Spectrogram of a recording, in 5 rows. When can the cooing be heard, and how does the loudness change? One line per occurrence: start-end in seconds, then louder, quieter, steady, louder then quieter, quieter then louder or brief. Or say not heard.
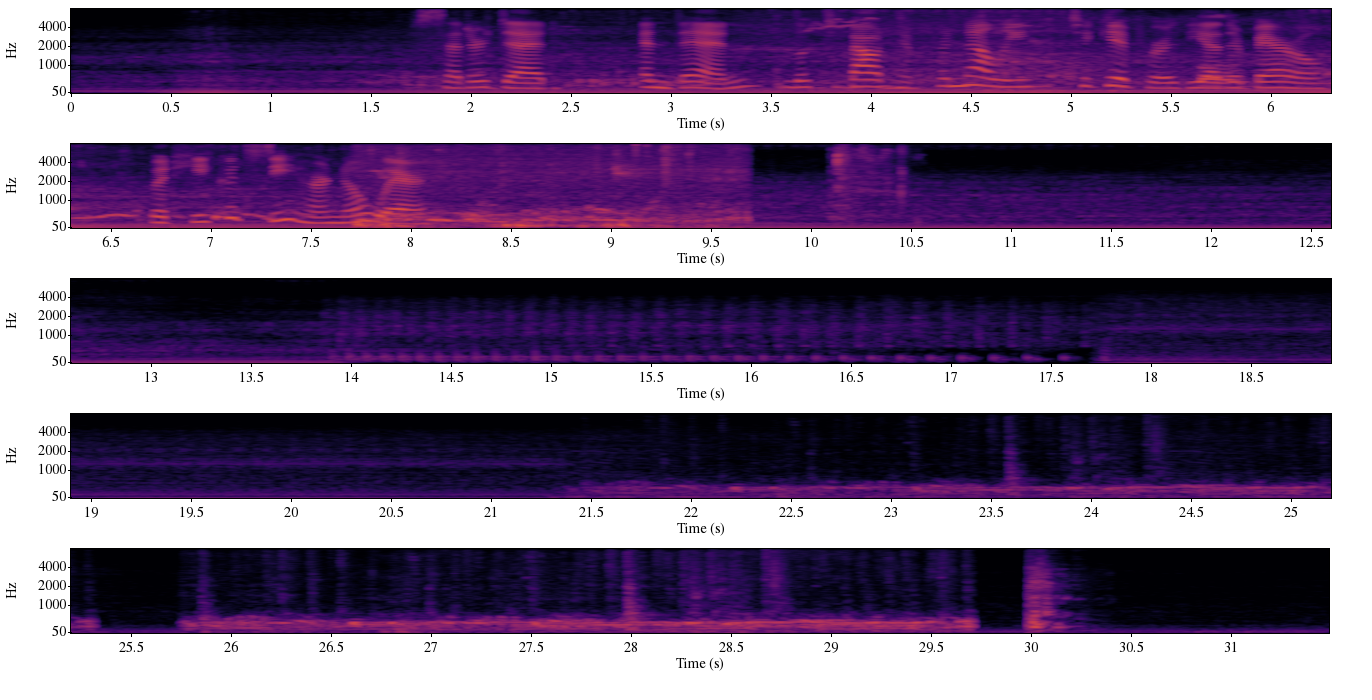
1.4-10.6 louder
21.4-30.2 louder.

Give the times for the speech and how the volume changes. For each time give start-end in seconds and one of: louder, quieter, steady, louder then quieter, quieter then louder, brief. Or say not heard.
1.8-8.1 steady.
